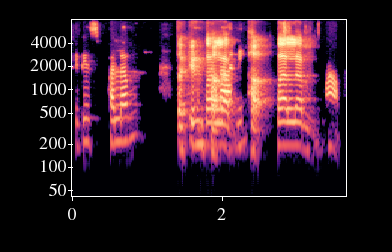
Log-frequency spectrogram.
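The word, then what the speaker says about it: फलम्: Pa only, not fa. No, Fa. Fa is not there in Whole first. Pa. lot Phale. Phale. I did mistake. Phale, fa is pronounced. It is phalam.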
